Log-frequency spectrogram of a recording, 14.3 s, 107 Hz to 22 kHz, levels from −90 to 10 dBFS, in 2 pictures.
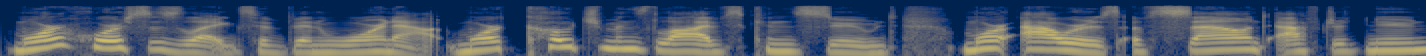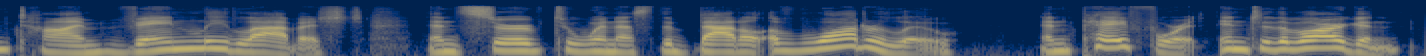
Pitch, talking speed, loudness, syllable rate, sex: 185 Hz, 145 wpm, -19 LUFS, 4.0 syllables/s, female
